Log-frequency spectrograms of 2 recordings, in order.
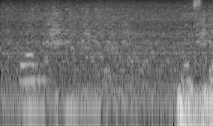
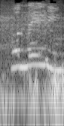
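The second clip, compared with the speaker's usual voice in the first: usual speaking voice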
